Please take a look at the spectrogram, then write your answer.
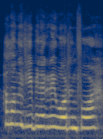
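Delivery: a touch of coaxing; confiding character. Acted. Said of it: "just be like".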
